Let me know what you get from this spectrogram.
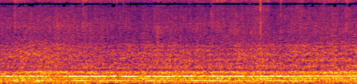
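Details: Bees humming in a steady, continuous drone with layered low tones, a dense, unbroken buzz throughout.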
